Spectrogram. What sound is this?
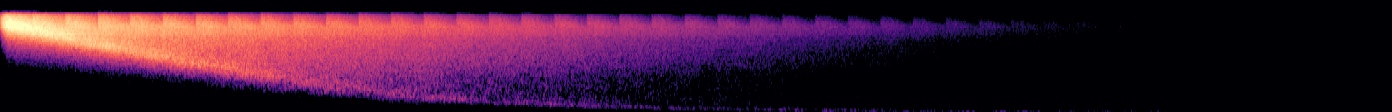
I made it my sound with gladiator synth.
